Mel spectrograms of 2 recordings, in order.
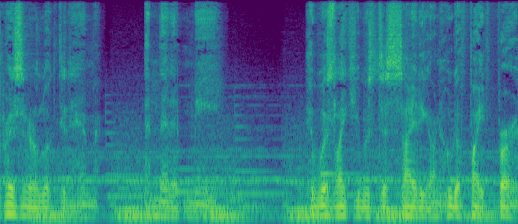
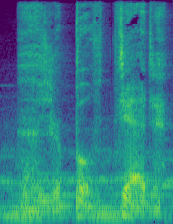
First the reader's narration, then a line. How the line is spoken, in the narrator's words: he grumbled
